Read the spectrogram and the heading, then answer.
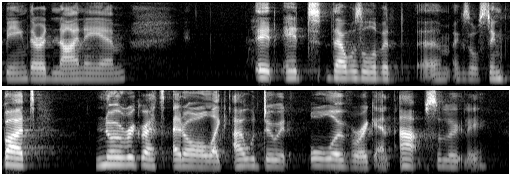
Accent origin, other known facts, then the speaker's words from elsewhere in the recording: Slovakia; English is a second language; moved away as an adult; also born or lived in Southampton; now in London, United Kingdom; 'cause I'm Slovakian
